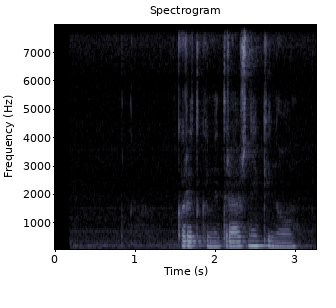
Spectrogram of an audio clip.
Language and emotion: Russian, neutral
